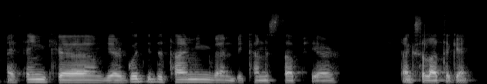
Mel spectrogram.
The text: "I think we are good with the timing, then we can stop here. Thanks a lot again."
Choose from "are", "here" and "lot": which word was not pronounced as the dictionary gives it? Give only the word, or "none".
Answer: none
